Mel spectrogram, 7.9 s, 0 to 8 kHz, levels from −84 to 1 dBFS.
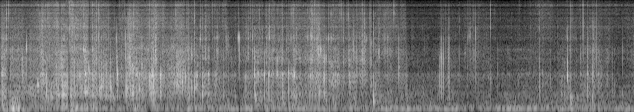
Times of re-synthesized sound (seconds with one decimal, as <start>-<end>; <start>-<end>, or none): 0.0-7.9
